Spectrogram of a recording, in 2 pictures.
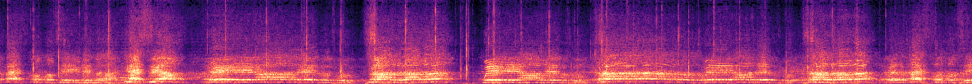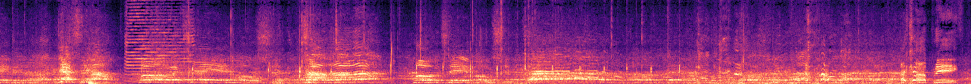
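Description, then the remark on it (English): A large crowd roars and chants continuously as the team bus comes in, driving through the people, a dense wall of shouting voices with rising and falling cheers that stay loud throughout, with no pause in the noise. “So there's the bus just coming in. It's literally just the bus going through some people, but I loved it.”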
